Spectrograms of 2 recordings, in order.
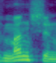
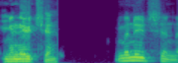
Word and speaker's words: Mnuchin: and then also, interesting, Steve Munchin was also, I can't pronounce his name, Munchin. So the guy that was Donald Trump's right-hand man, I think. Mnuchin, there we go.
